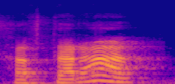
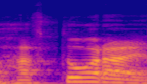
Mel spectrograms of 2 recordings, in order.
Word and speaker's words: Haftara: Haftara, or Haftora as Ashkenazim usually pronounce it, is spelled with a tet.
